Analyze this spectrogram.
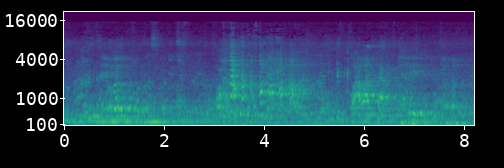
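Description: A woman speaks with animation through a microphone over loudspeakers.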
